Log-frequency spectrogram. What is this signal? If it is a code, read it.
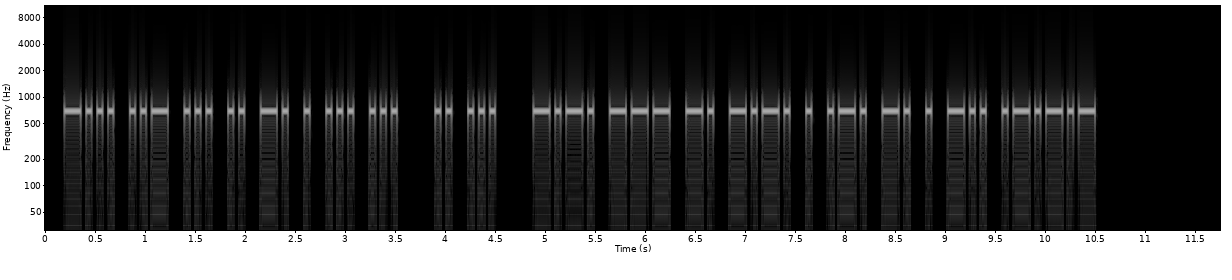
Morse code, heard as a keyed tone, about 22 wpm, 700 Hz. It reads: BUSINESS IS CONCERNED.
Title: Sentences from Top 1000 Words - Review Part 6 - 22wpm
